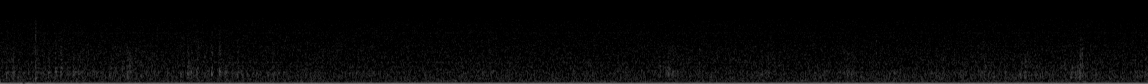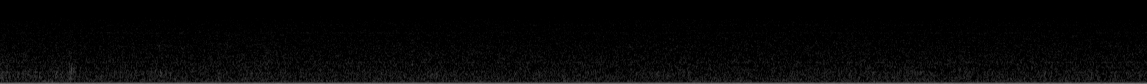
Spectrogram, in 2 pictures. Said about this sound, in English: Water's getting louder, huh? Going over bigger rocks.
